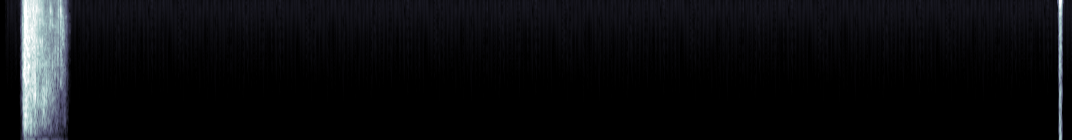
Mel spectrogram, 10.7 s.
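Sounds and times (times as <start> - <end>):
fight sounds: 0.2 - 0.6.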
